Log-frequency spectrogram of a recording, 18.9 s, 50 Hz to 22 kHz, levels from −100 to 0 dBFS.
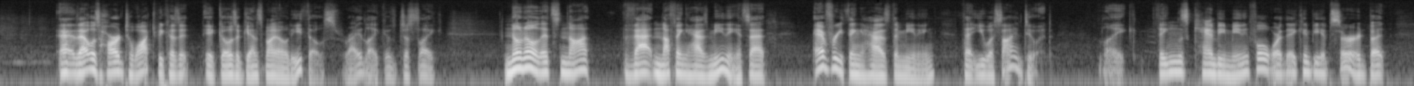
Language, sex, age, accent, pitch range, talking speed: English, male, 30-49, American, 95-120 Hz, 155 wpm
